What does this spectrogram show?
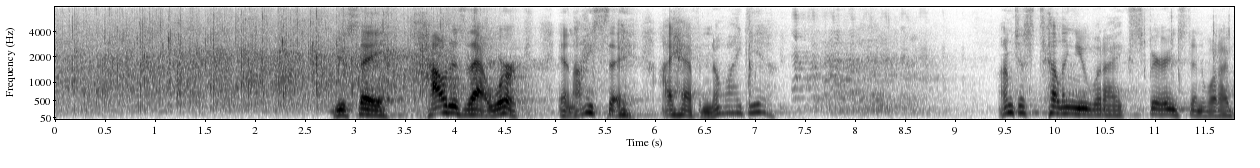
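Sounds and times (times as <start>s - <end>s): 
audience applause: 0.0s - 4.5s
speech: 2.8s - 7.3s, 9.4s - 11.7s
laughter: 7.4s - 9.3s.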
